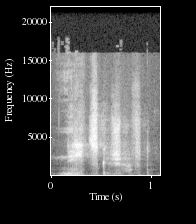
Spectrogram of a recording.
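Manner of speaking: breathy whisper of defeat; hushed echo of the line. Acted. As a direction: whisper it to yourself, deflated. Echoing his own failure, whispered.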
